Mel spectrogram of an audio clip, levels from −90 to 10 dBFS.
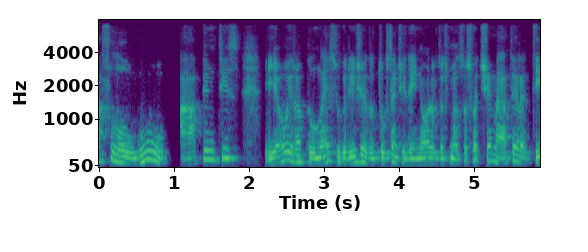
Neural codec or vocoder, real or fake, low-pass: none; real; 7.2 kHz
